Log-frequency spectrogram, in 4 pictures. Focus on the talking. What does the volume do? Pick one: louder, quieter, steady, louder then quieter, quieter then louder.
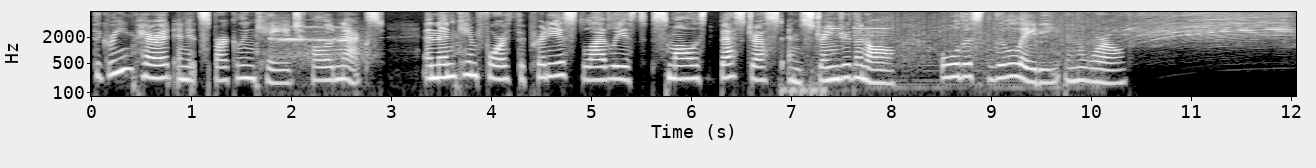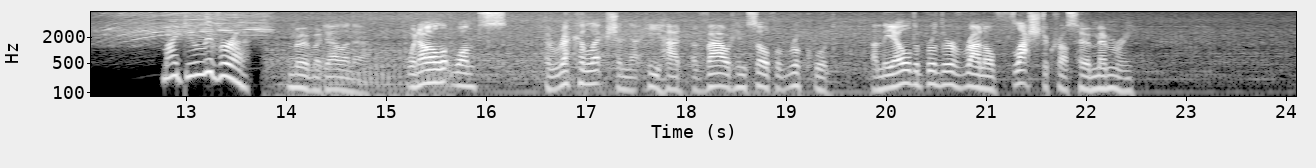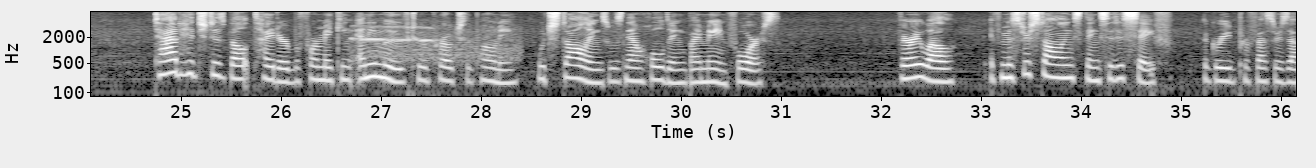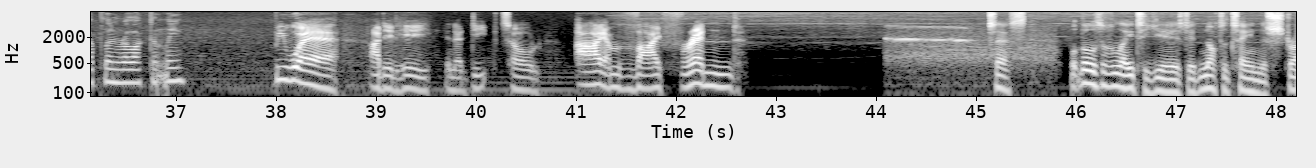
steady.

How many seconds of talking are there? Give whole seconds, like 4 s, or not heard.
39 s.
